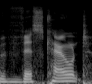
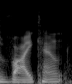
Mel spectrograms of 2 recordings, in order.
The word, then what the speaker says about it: Viscount: Do you know how many times I pronounce Lykan's name Viscount before I knew that it was Viccount?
